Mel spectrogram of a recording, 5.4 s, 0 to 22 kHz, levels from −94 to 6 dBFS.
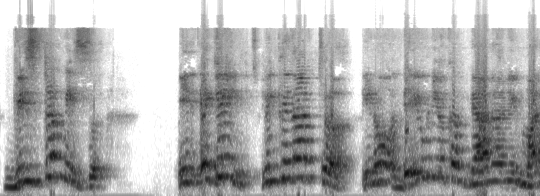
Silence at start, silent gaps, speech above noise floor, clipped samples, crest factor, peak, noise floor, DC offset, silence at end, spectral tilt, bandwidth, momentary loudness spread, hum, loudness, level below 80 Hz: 0.05 s; none; 51 dB; 0.9%; 10 dB; 0 dBFS; -61 dBFS; 0.1%; 0 s; -4 dB/octave; 16 kHz; 7 LU; none; -10 LUFS; -48 dBFS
